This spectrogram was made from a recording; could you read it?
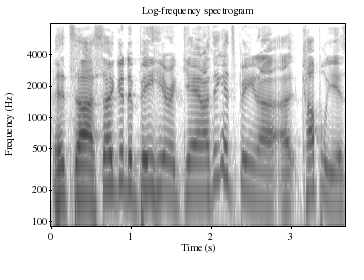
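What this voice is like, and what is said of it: Australian-sounding accent. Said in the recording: “Hopefully you can understand the accent okay. Yes. G'day, mate. ... Good on ya. ... Crikey.”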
